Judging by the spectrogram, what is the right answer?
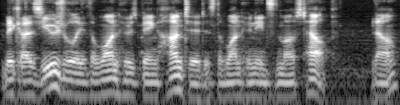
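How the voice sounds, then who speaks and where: A man's voice: a bass voice, a little slow, bright, forceful tone, slight background noise, exaggerated voice. A man playing a cryptic, wry reptilian-eyed doctor in an informal script reading.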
